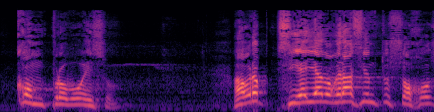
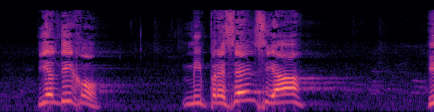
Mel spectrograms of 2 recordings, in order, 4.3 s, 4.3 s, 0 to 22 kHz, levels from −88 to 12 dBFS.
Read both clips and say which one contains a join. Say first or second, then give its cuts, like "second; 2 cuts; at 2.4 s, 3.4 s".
first; 1 cut; at 2.6 s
